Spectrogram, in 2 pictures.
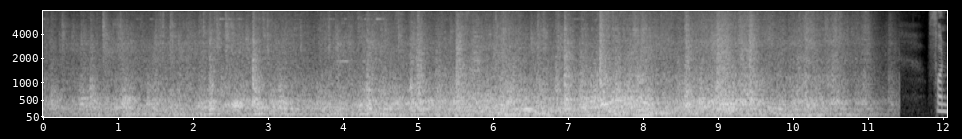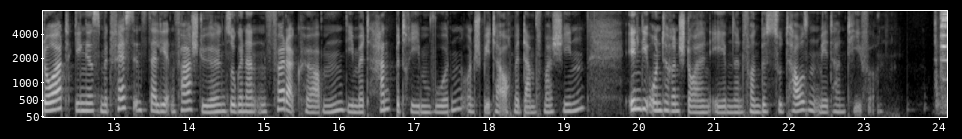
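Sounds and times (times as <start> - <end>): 
mine railway train running on tracks: 0.0 - 11.4
speech: 0.5 - 1.3, 11.9 - 24.1.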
